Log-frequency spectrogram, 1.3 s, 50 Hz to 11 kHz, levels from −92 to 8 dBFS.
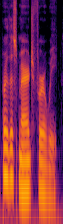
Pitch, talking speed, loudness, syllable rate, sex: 120 Hz, 285 wpm, -18 LUFS, 7.7 syllables/s, male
